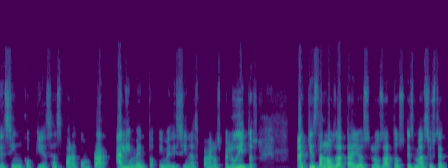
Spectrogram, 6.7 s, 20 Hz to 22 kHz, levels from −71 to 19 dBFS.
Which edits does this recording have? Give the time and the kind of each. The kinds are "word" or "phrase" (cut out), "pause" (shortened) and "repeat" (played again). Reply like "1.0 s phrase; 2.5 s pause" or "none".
none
